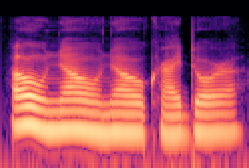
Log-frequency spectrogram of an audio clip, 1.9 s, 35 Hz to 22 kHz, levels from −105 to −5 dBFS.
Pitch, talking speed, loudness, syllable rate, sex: 150 Hz, 160 wpm, -16 LUFS, 3.6 syllables/s, male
